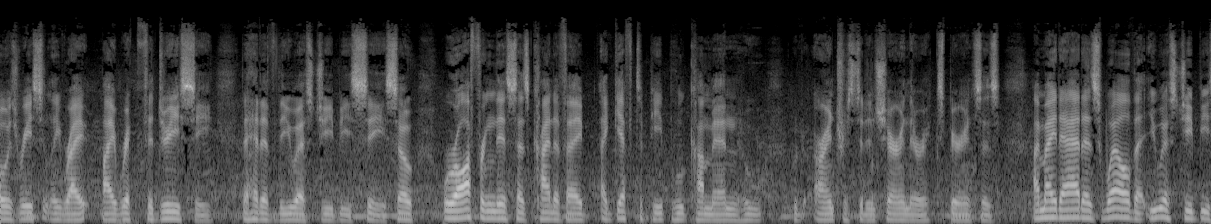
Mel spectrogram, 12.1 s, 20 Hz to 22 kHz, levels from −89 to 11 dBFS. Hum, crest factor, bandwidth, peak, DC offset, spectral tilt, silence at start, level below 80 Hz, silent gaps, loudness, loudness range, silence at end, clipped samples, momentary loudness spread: none; 20 dB; 16 kHz; -2 dBFS; under 0.1%; -3.5 dB/octave; 0 s; -56 dBFS; none; -21 LUFS; 6 LU; 0 s; under 0.1%; 11 LU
